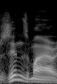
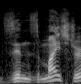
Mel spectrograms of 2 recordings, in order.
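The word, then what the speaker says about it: Zinsmeister: leading off will be rob zinsmeyer he'll play at uh center field at zinzmeister if we want to say it correctly spatting second is the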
